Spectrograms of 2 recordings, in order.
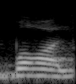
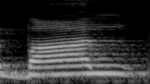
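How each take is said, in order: First: बॉल said with a rounded aw sound; बॉल with the English o of ball; right sound ball. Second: बाल said with a plain open aa; wrong reading baal. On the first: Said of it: "लेकिन इसकी sound है बॉल". (बॉल को गोल ऑ की ध्वनि के साथ सही उच्चारण) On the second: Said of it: "नहीं". (बाल को खुले आ के साथ गलत उच्चारण) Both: Shown as a demonstration.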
